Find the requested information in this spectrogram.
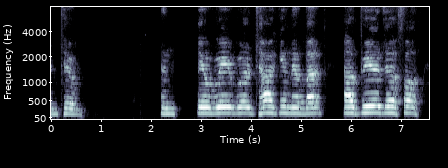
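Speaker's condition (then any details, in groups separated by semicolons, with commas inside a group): ALS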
